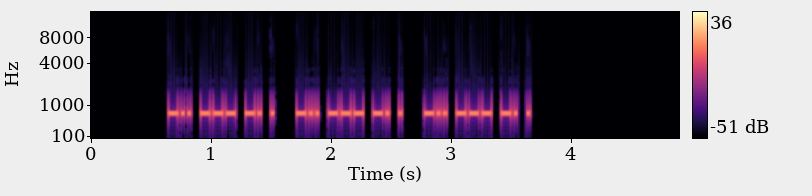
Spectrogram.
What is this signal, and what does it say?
Morse code, heard as a keyed tone, about 44 wpm, 700 Hz. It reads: DONE DONE DONE
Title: Top 500 Words Repeated 45wpm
